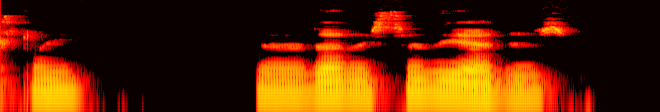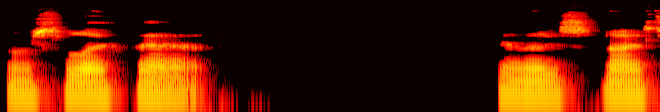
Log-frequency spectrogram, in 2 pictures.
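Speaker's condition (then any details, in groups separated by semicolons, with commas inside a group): Parkinson's disease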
